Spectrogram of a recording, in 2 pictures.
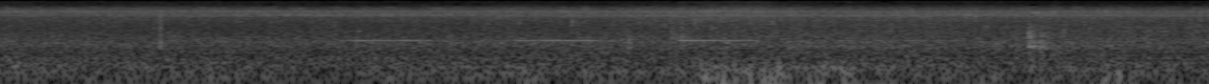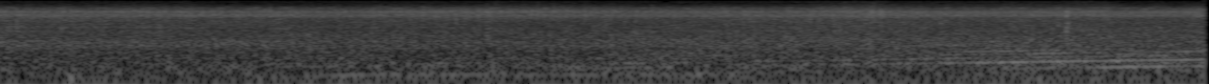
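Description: Steady hum of road traffic, with three short electronic beeps, evenly spaced, about two seconds in. Near the end a vehicle engine comes up, rising in pitch.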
